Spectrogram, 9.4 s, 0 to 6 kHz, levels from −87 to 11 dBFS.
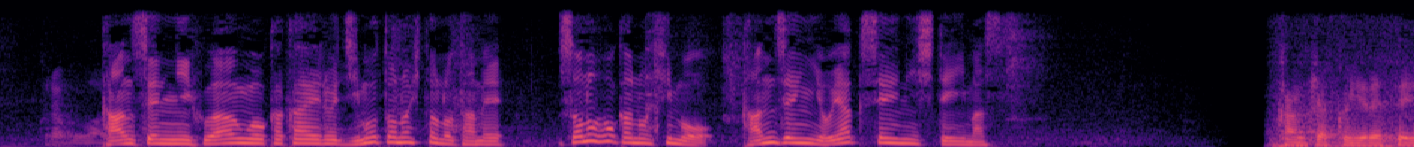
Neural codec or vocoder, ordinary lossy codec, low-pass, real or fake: none; none; 5.4 kHz; real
